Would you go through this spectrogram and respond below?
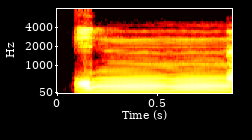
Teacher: Şeddel nun var. Mutlaka bir elif tutuyoruz.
